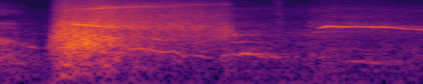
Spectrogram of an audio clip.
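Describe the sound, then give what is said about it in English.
A person blows a breathy, rushing whoosh with their voice, imitating wind; it swells loudly for about a second, trails off, then a thinner whistling breath follows. It sounds somewhat like a snore. “Okay, make a wind noise.”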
